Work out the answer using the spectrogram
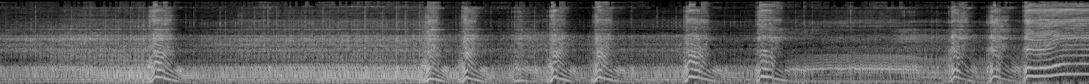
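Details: Small engine after fixing an exhaust leak, still being tuned: high-pitched buzzing at steady idle, then sharp rev blips rising and falling quickly with crisp, clean pickup; running normally.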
